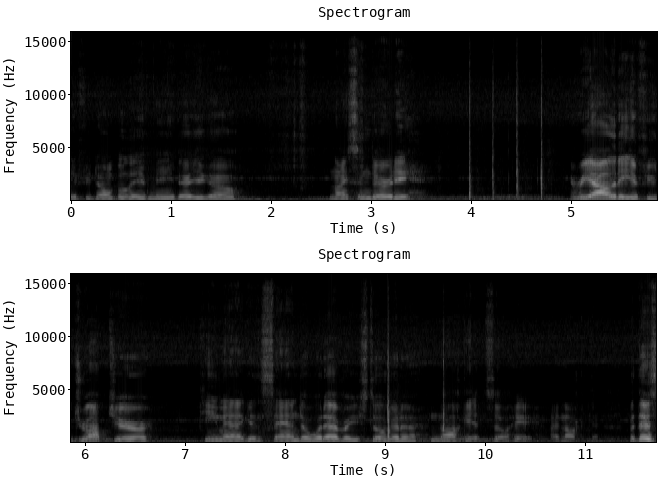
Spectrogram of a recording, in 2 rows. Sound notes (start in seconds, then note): 3.9 tapping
